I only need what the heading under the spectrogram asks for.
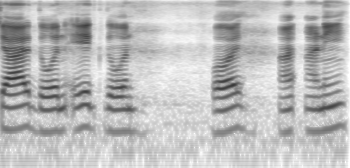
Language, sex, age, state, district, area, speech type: Goan Konkani, male, 30-45, Goa, Murmgao, rural, spontaneous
